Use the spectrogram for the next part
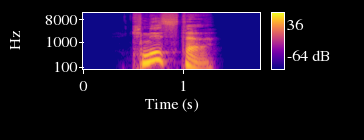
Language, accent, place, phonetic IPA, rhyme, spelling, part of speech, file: German, Germany, Berlin, [ˈknɪstɐ], -ɪstɐ, knister, verb, De-knister.ogg
- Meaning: inflection of knistern: 1. first-person singular present 2. singular imperative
